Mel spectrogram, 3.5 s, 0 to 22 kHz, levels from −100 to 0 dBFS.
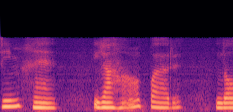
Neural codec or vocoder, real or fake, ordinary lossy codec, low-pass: codec, 16 kHz, about 1 kbps, DyCAST, with the encoder's durations; fake; none; 5.4 kHz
